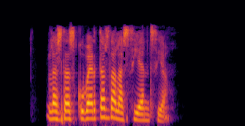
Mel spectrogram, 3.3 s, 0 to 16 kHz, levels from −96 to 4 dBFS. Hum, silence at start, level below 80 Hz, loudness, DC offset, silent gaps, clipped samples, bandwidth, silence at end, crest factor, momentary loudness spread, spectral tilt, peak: none; 0.65 s; -64 dBFS; -17 LUFS; under 0.1%; none; under 0.1%; 7.8 kHz; 1 s; 18 dB; 12 LU; -3 dB/octave; -2 dBFS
